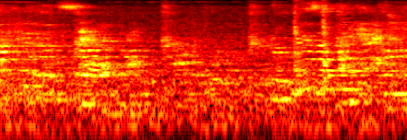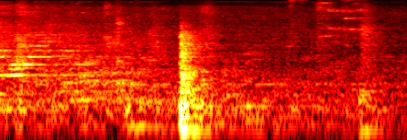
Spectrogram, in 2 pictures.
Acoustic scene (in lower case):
elevator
